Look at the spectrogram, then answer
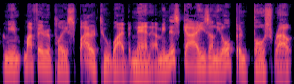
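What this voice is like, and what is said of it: Impression of Jon Gruden. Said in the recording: “my little impersonation there of John Gruden”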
